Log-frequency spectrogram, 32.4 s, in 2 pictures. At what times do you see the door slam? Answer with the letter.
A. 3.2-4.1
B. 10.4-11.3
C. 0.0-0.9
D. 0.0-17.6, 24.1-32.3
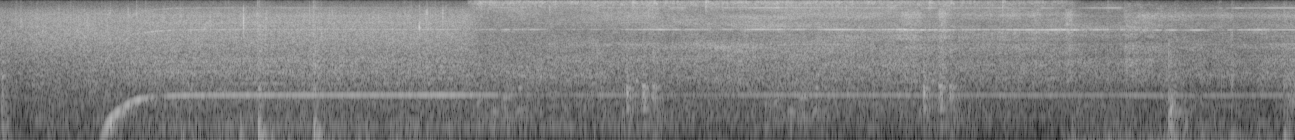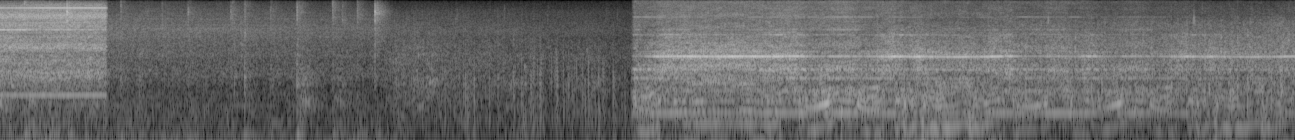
A.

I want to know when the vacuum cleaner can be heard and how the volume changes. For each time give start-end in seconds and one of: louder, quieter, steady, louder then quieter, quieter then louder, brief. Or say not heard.
0.0-17.6 steady
24.1-32.3 quieter.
